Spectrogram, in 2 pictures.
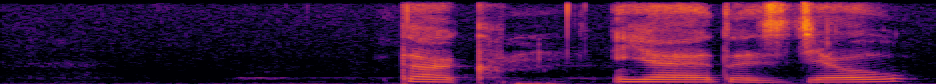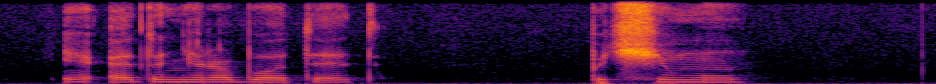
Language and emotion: Russian, neutral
